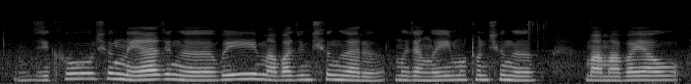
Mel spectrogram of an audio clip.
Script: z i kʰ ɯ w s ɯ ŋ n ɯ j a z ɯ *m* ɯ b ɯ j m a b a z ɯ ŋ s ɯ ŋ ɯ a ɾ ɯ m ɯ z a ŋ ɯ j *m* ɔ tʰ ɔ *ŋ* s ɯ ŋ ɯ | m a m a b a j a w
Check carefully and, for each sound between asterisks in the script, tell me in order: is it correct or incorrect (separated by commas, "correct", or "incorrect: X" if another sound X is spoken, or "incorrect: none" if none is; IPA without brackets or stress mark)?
incorrect: ŋ, correct, incorrect: n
